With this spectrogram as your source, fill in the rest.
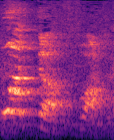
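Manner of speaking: very high, slow incredulous cry; baffled outburst. Retold or imitated. Newcomer in Los Angeles reacting to weird things, incredulous. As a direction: stretch it out in disbelief.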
